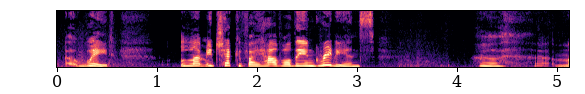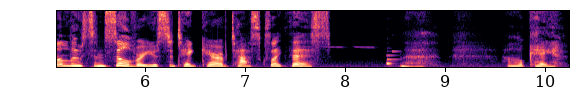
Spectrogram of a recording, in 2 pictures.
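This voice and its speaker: A woman's voice: sits high, a bit bright, slight background noise. An actress playing a cheerful, caring young woman who leads her own crew in a game.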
